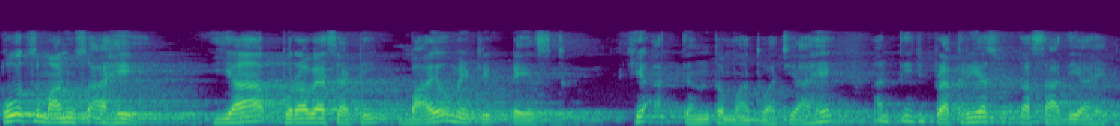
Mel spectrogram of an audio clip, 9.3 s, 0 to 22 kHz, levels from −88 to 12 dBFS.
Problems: none marked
